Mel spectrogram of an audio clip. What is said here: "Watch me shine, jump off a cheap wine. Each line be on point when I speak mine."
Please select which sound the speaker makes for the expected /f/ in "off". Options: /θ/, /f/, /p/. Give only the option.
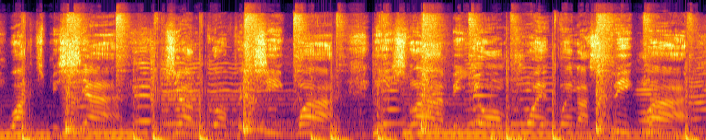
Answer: /p/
